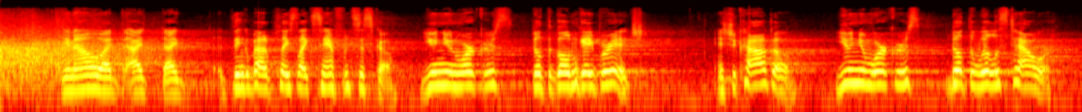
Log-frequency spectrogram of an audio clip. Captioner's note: applause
